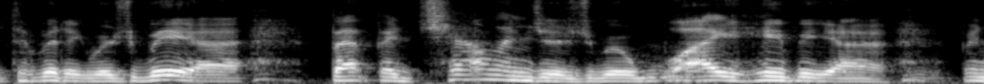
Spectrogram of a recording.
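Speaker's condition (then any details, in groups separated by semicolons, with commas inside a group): Cerebral palsy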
